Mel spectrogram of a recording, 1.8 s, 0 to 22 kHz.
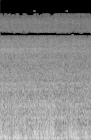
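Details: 1966 Ford Thunderbird V8, new Summit carburetor, first start after sitting about two years on old gas: steady, even low idle with no knocks, misses or ticks; normal idle.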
